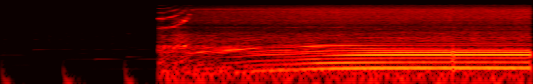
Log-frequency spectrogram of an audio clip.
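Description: Electric motor and propeller of a foam RC pusher wing run up on the ground. The whine cuts in abruptly about a second in, rises in pitch for about a second, then holds at a steady, loud pitch. The run is a static check of the motor's current draw.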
